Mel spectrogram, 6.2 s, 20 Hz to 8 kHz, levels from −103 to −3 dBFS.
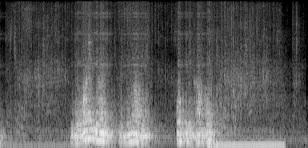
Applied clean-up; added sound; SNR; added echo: neural separator model SepFormer DNS4.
